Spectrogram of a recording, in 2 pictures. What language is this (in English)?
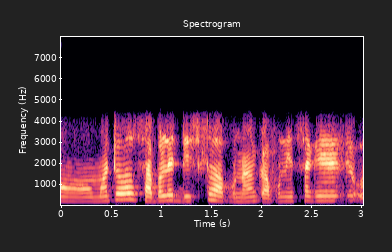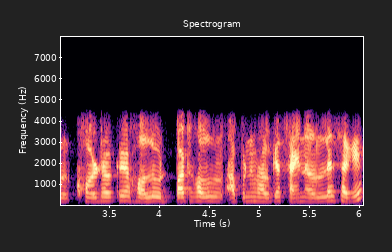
Assamese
